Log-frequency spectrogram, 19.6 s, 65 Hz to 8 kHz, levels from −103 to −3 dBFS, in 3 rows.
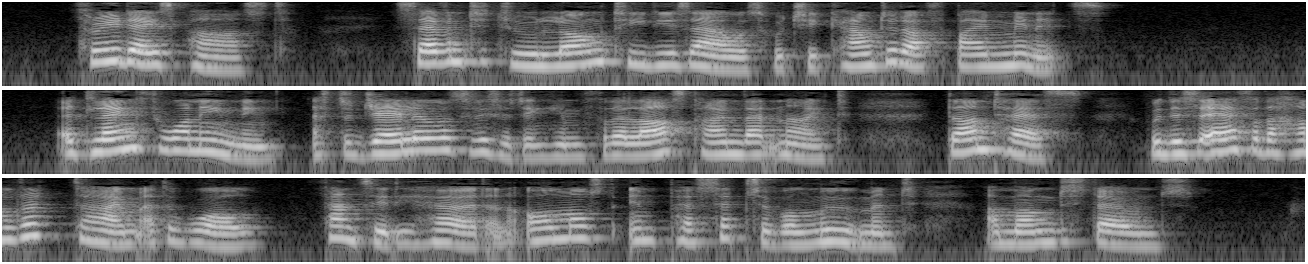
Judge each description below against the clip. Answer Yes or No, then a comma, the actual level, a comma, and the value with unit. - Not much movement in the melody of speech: No, average, 4.3 semitones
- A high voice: Yes, high, 205 Hz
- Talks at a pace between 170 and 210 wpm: No, average, 155 wpm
